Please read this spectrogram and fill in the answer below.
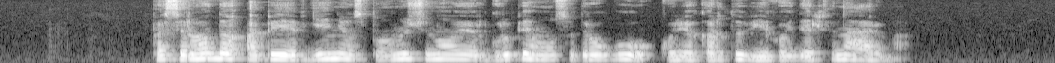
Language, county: Lithuanian, Alytus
